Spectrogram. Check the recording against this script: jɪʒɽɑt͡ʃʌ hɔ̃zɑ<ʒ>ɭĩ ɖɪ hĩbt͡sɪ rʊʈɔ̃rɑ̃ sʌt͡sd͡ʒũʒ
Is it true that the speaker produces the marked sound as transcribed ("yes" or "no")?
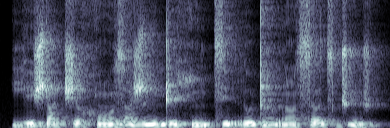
yes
